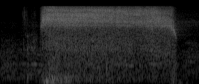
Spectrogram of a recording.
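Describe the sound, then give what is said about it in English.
A cat hisses in one long, loud, breathy burst of about two seconds that starts and cuts off abruptly, with no other sound around it. “cats hissing. Can you make a hissing sound? Does your cat ever hiss?”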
